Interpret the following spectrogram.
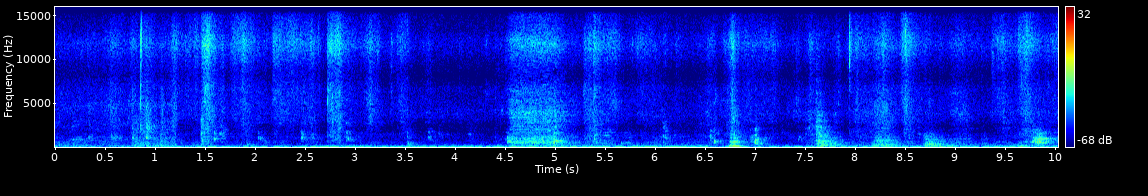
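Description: Mangalița pigs grunting and snuffling as they root and eat in straw and feed, with irregular crackles and rustles of straw and a few short pitched grunts near the end.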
